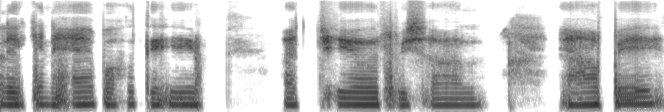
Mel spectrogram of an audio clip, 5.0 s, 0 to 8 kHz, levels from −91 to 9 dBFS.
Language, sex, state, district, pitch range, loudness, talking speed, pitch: Hindi, male, Uttar Pradesh, Gorakhpur, 125-135 Hz, -19 LUFS, 120 wpm, 130 Hz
